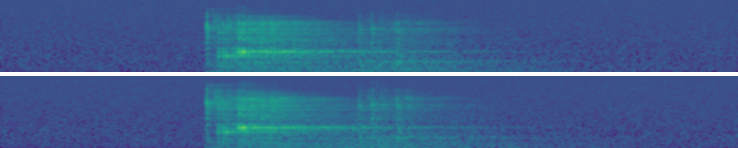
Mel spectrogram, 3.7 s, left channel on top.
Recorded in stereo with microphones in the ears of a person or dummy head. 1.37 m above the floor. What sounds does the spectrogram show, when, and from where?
1.0 s a dropped coin: 5° right (ahead or behind), 2.5 m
